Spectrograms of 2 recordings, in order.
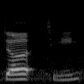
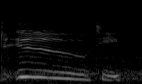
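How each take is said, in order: First: The first vowel is a short uh sound. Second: The first vowel is a long oo sound. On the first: The speaker calls it wrong. "it's not saying uh, like you up uh. It doesn't say duty" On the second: The speaker calls it right. "It says duty. ... it's saying a long sound"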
